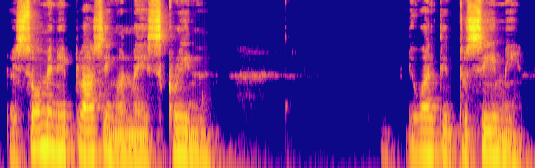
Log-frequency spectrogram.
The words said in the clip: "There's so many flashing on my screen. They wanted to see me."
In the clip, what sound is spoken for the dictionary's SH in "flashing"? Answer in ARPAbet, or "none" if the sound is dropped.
S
